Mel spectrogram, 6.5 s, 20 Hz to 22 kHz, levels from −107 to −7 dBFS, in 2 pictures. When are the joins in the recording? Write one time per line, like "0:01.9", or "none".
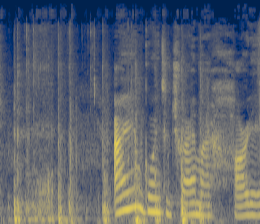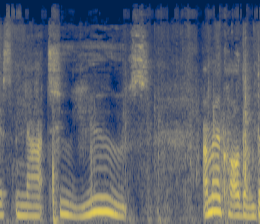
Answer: none

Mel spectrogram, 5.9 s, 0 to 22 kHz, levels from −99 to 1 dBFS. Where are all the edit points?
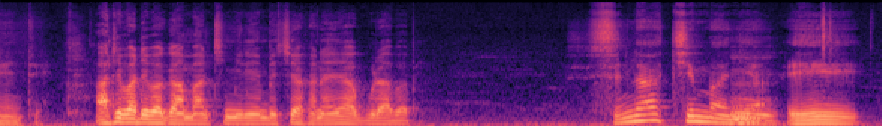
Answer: none

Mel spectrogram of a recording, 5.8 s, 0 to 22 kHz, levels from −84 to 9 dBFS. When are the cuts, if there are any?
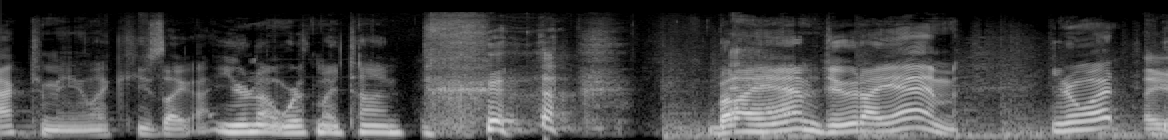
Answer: none

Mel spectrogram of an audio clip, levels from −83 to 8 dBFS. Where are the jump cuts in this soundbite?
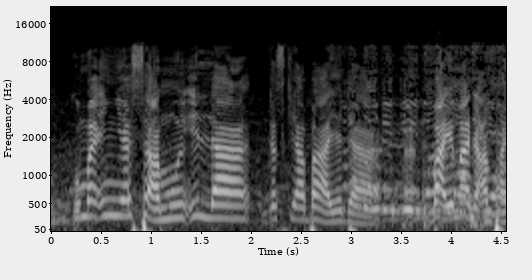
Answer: none

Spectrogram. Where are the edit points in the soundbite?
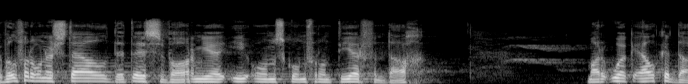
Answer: none

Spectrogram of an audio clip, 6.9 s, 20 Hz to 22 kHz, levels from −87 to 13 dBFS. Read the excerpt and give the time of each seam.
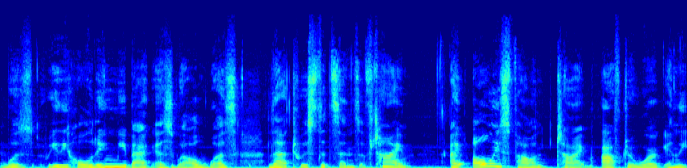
none

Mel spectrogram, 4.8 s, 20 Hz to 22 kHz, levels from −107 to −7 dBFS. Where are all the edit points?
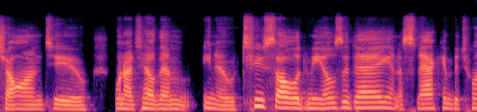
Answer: none

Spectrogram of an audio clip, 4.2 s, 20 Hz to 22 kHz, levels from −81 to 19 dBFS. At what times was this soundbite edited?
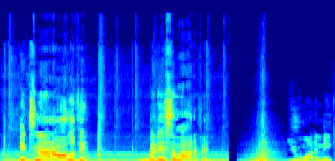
0:03.1

